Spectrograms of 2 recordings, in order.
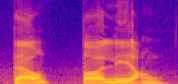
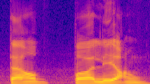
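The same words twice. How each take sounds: Both takes have the same delivery.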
